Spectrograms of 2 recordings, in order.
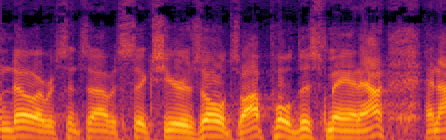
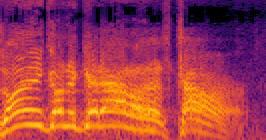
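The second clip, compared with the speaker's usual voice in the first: high-pitched bellow of refusal; defiant shout; 12 semitones higher than usual. Retold or imitated. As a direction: roar it like a stubborn driver. Acting out the defiant driver.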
